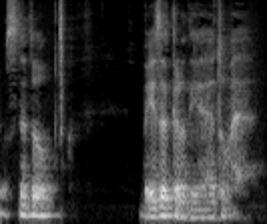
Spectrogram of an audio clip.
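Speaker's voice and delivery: soft, calm, cool, very detached tone. Showing how to tell someone they were insulted, in a calm, detached tone. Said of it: "बहुत आराम से, बहुत detached वे में".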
